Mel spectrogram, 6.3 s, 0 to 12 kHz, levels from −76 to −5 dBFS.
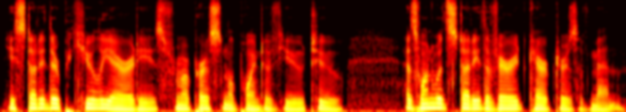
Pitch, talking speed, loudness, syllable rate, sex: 110 Hz, 190 wpm, -16 LUFS, 5.7 syllables/s, male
